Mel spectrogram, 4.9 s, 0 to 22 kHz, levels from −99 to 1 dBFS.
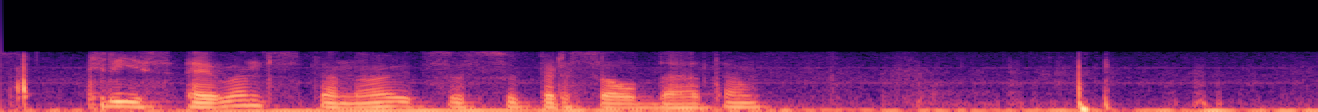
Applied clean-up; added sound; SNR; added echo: none; none; none; none.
